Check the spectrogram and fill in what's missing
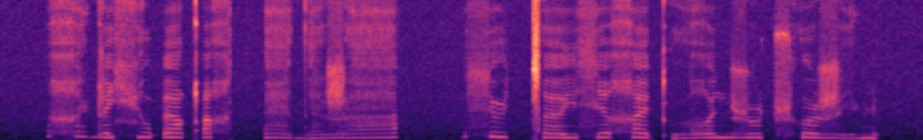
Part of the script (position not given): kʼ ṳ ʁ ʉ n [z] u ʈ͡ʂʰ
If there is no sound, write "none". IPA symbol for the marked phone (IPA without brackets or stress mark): ʐ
